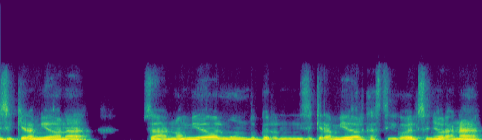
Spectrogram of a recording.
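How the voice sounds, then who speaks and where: With a Colombian accent and a dark, mellow tone, a man talks fairly quickly with ordinary pitch variation. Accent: Colombian accent, noticeable. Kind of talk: Bible study livestream. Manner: halting, frequent repetitions.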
